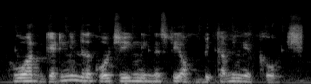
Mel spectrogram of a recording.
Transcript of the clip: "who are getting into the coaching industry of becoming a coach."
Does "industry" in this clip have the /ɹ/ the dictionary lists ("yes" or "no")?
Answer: no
